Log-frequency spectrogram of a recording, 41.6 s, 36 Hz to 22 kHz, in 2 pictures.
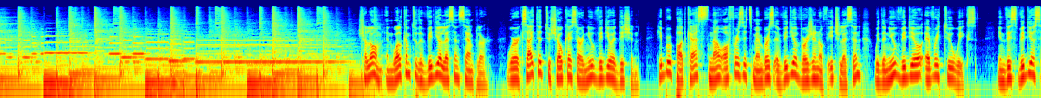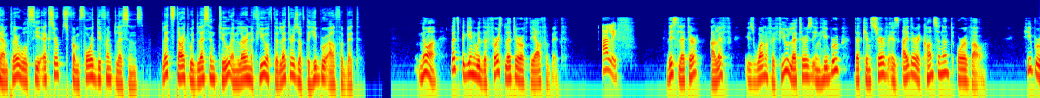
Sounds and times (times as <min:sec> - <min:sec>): Speech: 0:07.2 - 0:28.1, 0:29.2 - 0:32.2, 0:32.9 - 0:33.5, 0:34.2 - 0:40.6, 0:41.3 - 0:41.6.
